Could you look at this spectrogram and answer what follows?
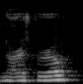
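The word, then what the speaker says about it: Knaresborough: birthplace at Gnarls borough it spilled with a K but I pronounce it Norris borough and the other in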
